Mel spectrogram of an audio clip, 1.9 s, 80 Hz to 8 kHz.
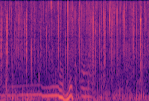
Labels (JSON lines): {"label": "biophony, cascading saw", "recorder": "SoundTrap 600 or HydroMoth"}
